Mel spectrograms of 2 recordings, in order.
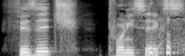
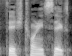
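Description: First: The first word is read out as physich. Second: The first word sounds exactly like fish. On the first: This is a literal reading of the spelling. "I'm pretty sure it's physich 26" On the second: This is the pronunciation the reviewer intended. "he said that it's supposed to be pronounced like fish"

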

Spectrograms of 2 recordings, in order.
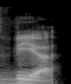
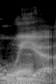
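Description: First: The word is said in medieval Latin style. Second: The word is said in non-medieval style. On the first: The speaker calls it right. "you have to use the medieval pronunciation. I'm sorry. It's via" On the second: The speaker calls it wrong. "It's not via"

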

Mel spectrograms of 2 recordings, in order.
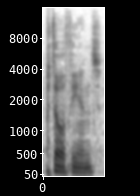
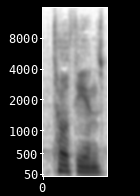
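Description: First: The word starts with a pronounced P sound. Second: The word starts without any P sound. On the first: "but I think it's Ptothians" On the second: "Maybe it's silent, ... So maybe it's that"

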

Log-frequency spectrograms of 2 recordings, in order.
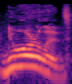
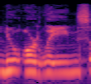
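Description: First: It is pronounced the way most locals say it. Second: It is pronounced unlike the locals' usual way. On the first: "most of us down here say New Orleans" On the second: "so not New Orleans"

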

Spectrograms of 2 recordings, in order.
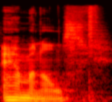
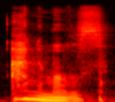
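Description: First: The m comes before the n: aminals. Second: The n comes before the m: animals. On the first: "In the US, it's pronounced aminals" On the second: "In England, it's animals"

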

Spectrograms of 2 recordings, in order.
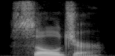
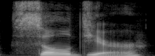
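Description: First: The middle sounds like a single 'j'. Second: The middle sounds like a separate 'd' plus 'y'. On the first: "we tend to cheat a little bit" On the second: "from soldier"

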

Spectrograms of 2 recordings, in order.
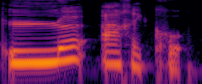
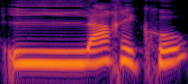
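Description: First: The article is said in full before the noun. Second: The article is shortened and joined to the noun. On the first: The speaker calls it right. "you have to say le haricot. There's no L apostrophe" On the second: The speaker calls it wrong. "you cannot say l'haricot"

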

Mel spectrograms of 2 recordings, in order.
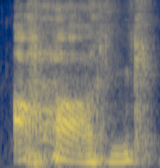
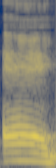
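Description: First: The vowel sounds like 'o' in 'long'. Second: The vowel sounds like 'a' in 'bang'. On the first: "Aang is pronounced Ong" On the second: "I imagine the actor was like, Aang, and he's like, cut. No"

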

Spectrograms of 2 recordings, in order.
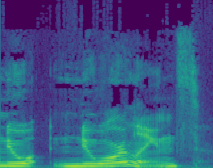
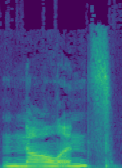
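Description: First: The name is said in full, all syllables clear. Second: The name is squeezed into two short syllables. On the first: This is the standard way outsiders say it. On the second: This is how locals say it.

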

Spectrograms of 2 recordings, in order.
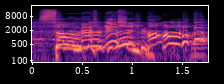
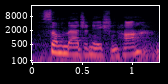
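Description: First: It is said in a Mickey Mouse voice. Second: It is said in his normal voice.

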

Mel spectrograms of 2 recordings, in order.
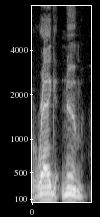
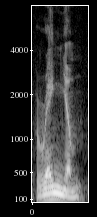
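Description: First: The g and n are both pronounced. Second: The gn sounds like ny, as in onion.

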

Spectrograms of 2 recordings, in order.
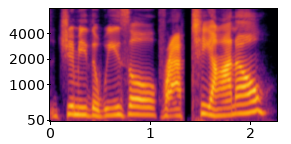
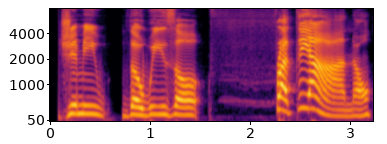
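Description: First: The name is said in a plain accent. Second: The name is said in an Italian accent.

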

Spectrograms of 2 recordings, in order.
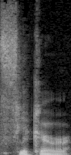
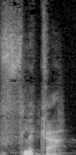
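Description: First: The name ends with an r-coloured vowel. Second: The name ends in a plain vowel without r. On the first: This is the name as it was misheard. The speaker calls it wrong. "Not Flicker" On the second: This is the name from the book. The speaker calls it right. "it was who my dad meant all along"

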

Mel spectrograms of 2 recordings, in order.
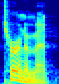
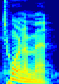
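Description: First: It is said with an Illinois pronunciation. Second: It is said with an East Coast pronunciation. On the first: "Everyone out there says tournament, which is a much more easy way to say it" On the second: "which is the East Coast way of saying it"

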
